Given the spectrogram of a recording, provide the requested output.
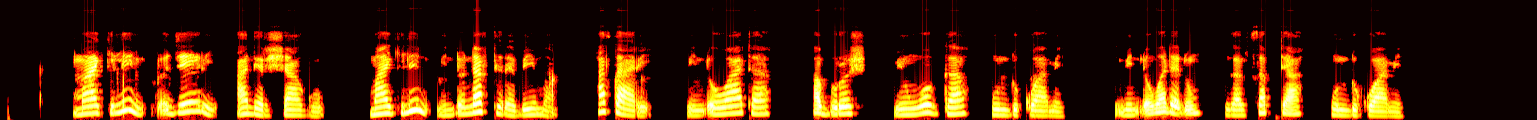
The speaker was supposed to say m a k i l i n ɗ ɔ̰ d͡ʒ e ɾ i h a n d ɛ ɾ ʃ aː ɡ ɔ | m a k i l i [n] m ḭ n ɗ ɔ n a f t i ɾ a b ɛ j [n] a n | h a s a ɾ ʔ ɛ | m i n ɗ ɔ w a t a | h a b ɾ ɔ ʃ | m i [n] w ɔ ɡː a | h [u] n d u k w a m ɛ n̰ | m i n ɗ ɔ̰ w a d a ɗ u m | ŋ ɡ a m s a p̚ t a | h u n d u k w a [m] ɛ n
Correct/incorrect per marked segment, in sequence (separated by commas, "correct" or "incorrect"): correct, incorrect, correct, correct, correct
